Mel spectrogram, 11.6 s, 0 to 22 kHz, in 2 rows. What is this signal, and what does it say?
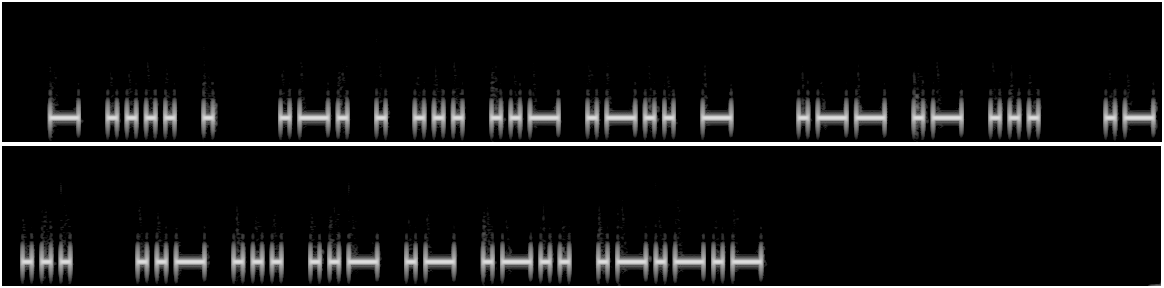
Morse code, heard as a keyed tone, about 25 wpm, 700 Hz. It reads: THE RESULT WAS AS USUAL.
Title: Sentences from Top 1000 Words - Review Part 5 - 25wpm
